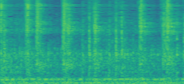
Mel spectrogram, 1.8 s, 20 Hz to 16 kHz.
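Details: Husqvarna LTH 1438 riding mower, 13.5 engine, reported to backfire through carb and exhaust; first start before repairs, choke not closed: uneven lumpy idle with irregular sharp cracks; mower shop suspected loose cam gear, unconfirmed.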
